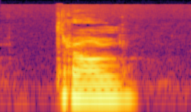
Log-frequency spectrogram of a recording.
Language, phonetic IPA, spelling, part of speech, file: Polish, [trɔl], troll, noun, LL-Q809 (pol)-troll.wav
